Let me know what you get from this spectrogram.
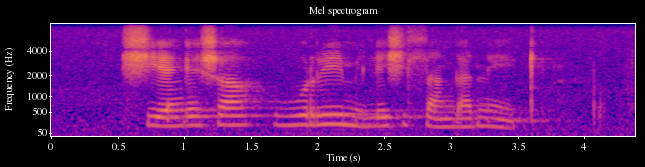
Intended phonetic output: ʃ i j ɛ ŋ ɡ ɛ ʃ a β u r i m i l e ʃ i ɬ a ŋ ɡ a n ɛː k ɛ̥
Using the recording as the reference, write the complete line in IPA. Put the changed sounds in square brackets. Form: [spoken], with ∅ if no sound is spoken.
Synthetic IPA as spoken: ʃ i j ɛ ŋ ɡ ɛ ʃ a β u r i m i l e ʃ i ɬ a ŋ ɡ a n ɛː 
